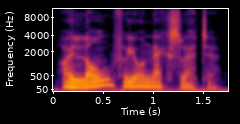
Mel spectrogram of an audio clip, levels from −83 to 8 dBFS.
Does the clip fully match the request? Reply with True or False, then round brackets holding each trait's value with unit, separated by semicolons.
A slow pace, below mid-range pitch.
False (205 wpm; 125 Hz)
